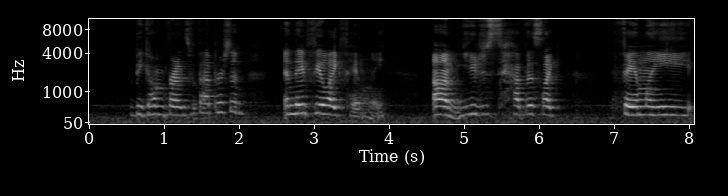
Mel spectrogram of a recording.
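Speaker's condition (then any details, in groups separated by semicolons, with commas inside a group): Cerebral palsy; infant ventilator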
